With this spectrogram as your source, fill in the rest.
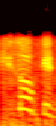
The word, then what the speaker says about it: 輝壮健: 何でしょうこれえ木草権って読むんですねこれでねはい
